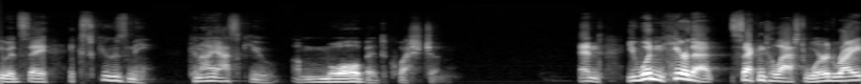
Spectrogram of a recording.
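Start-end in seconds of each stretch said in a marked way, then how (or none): 0.7-4.4 put-on Kenyan-accented polite tone. Recalling how a man would ask strangers a question: Kenyan accent. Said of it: "in that great Kenyan accent".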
